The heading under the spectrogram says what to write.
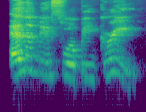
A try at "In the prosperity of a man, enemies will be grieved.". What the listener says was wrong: Enemies will be grieved. putting the wrong emphasis on that. In the prosperity of a man, enemies will be grieved.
